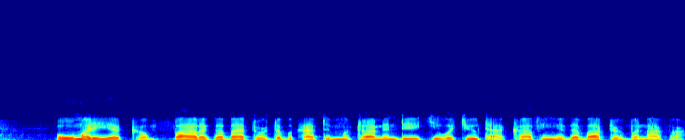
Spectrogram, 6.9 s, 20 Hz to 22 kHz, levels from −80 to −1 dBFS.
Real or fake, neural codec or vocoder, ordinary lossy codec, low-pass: fake; codec, 24 kHz, 0.9 kbps, WavTokenizer, small release; Opus, 64 kbps; 7.2 kHz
